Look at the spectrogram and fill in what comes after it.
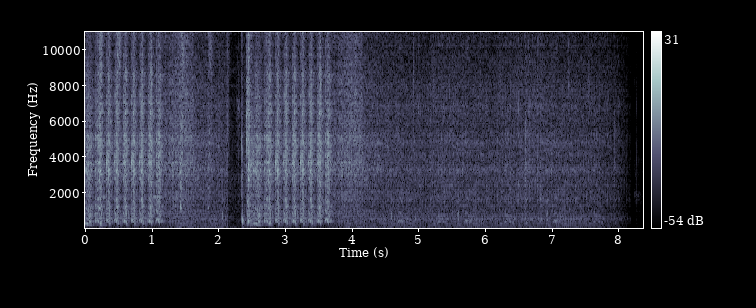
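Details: Toyota Innova that only clicked at key START: after battery checked (≥9.6 V while cranking) and terminals cleaned, the starter spins the engine with quick even cranking pulses, then it catches and settles into a steady run. Starting system working.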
